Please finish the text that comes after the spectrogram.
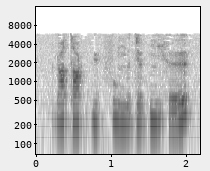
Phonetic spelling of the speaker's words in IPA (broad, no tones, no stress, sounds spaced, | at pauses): ɡ ɑ t ɑ k k͡p y k f u ŋ ɯ t ø k ŋ i x ø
